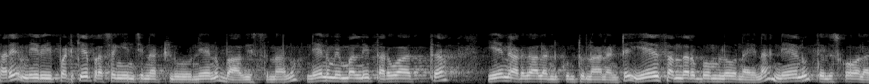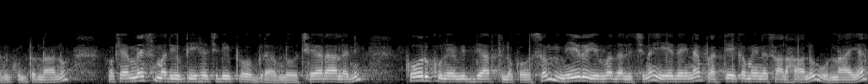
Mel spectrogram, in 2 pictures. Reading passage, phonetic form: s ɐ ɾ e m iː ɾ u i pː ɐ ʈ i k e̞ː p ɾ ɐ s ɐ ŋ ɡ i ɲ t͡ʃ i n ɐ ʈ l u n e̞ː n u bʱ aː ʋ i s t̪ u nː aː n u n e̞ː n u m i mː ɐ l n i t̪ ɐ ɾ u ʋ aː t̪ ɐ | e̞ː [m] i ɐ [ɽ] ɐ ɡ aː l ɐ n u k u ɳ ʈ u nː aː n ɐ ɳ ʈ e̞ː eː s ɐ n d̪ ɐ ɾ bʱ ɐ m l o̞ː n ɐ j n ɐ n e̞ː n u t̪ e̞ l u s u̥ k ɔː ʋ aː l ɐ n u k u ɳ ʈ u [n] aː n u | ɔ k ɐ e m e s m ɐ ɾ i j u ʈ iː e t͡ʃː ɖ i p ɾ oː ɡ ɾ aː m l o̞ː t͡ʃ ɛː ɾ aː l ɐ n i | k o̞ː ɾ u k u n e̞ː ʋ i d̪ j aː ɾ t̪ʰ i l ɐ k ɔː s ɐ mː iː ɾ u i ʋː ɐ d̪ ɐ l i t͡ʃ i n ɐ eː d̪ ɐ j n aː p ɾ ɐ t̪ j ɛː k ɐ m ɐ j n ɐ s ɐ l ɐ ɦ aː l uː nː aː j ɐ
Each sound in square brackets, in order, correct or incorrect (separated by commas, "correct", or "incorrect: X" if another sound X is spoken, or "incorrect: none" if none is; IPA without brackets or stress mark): correct, correct, incorrect: nː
